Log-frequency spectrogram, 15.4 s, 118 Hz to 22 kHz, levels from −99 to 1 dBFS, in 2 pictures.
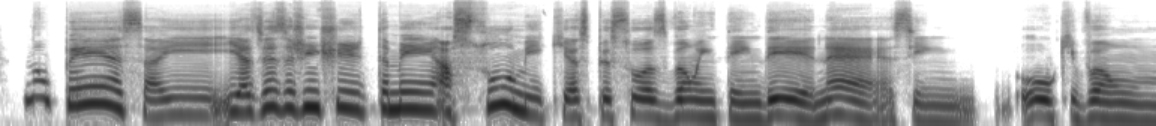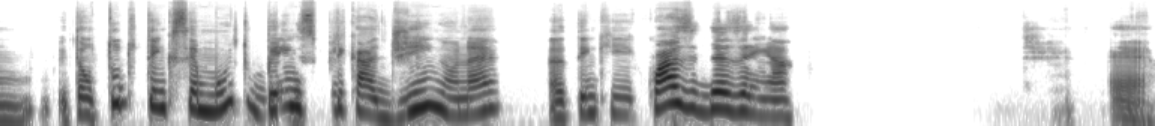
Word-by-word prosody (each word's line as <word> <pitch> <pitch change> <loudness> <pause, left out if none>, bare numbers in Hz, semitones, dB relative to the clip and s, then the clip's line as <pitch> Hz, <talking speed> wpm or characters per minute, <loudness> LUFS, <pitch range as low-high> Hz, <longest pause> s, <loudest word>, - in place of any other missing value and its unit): Não 370 +1 -5
pensa 280 - +1
e 195 +2 -6
e, 220 - +2
às 215 0 0
vezes, 260 0 +1
a - - +3
gente 255 -1 +3
também 245 -1 +3
assume 235 -3 +2
que - - -6
as 175 0 -2
pessoas 180 -1 -1
vão 180 +4 0
entender, 170 0 +1
né, 175 -2 0
assim, 140 -3 -9 0.3
ou 370 -4 +1
que - - -9
vão 155 -2 -4 0.2
então 195 -1 -5
tudo 310 +2 -3
tem 270 -4 0
que - - -4
ser 250 - 0
muito 250 +5 0
bem 235 +6 0
explicadinho 230 - 0
né, 200 +6 -3 0.5
tem 200 +2 -5
que 200 -3 -13
quase 265 0 +7
desenhar. 215 -7 +1 2.1
É. - - -10
215 Hz, 130 wpm, -23 LUFS, 180-255 Hz, 2.1 s, quase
